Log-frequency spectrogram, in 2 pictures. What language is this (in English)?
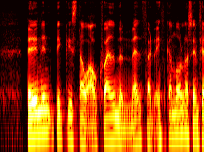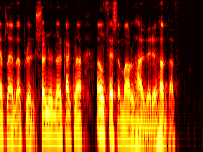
Icelandic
